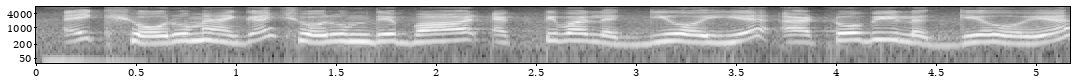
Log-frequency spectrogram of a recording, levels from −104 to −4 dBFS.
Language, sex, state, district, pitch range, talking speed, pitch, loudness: Punjabi, female, Punjab, Pathankot, 245-290 Hz, 195 wpm, 265 Hz, -12 LUFS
